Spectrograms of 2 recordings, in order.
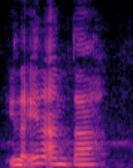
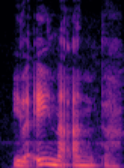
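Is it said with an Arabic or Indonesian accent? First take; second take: Indonesian; Arabic. First: It is said with an everyday Indonesian accent. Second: It is said with an Arabic accent.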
